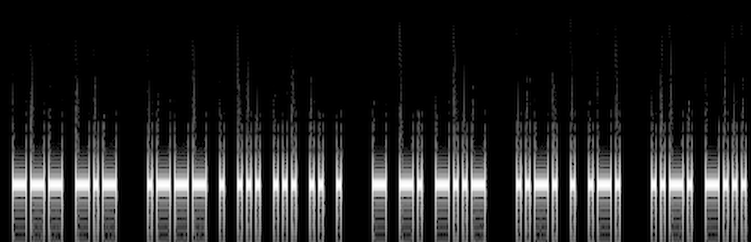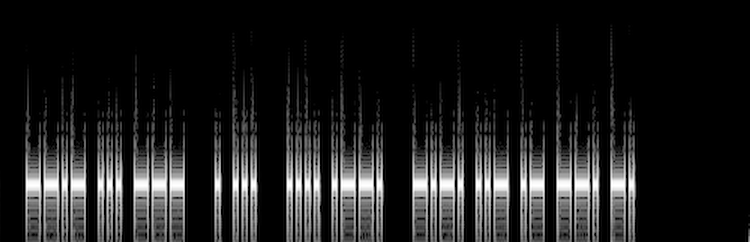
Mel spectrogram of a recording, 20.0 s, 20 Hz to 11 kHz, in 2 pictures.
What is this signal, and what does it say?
Morse code, heard as a keyed tone, about 19 wpm, 700 Hz. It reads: OK JESSIE TNX FER FB QSO ES HP CUAGN
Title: Practice QSO - Exchange 4 - Ending - 20wpm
